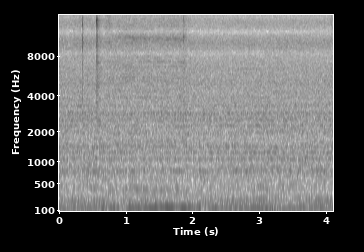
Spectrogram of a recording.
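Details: Commercial prep table or reach-in refrigeration unit, gauges on and reading well on charge: a steady low drone with a slight uneven warble from one noisy evaporator fan motor that needs replacing.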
